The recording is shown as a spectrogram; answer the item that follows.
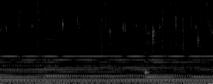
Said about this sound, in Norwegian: Regnet siler. Ettermiddagen legger seg tung og våt og kald over tidlig kveld.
